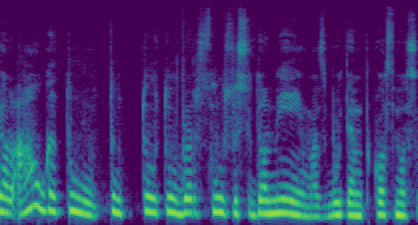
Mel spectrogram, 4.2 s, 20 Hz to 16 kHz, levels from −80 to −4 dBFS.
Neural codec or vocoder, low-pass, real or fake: codec, 44.1 kHz, 7.8 kbps, Pupu-Codec; 14.4 kHz; fake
